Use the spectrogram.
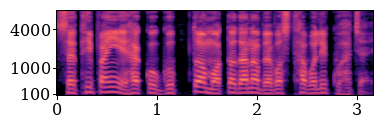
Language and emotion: Odia, neutral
